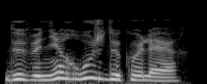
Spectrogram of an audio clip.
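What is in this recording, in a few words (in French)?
"devenir rouge de colère", French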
